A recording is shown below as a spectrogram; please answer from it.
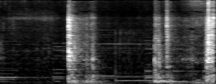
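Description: A glass pan lid set down on a metal frying pan: a sharp clink about two-thirds of a second in, then a lighter knock or two as it settles. Soft background music plays underneath.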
